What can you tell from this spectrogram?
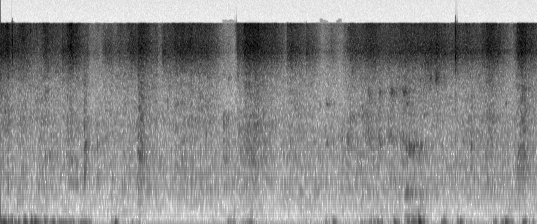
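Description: Wind buffeting the microphone in uneven low rumbling gusts, with light crinkling and rustling from a plastic bag being handled.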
